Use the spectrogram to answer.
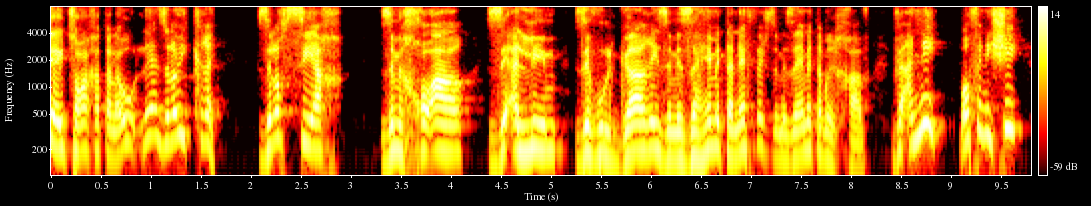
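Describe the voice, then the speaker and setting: A man's voice: high-pitched, dry recording. A man, a TV journalist, speaking in an impassioned, argumentative opinion monologue on a podcast, emphatic with frequent hesitations and restarts. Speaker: TV journalist and interviewer.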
